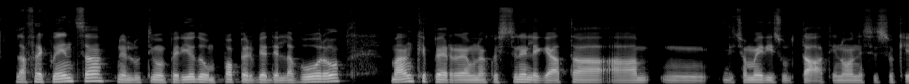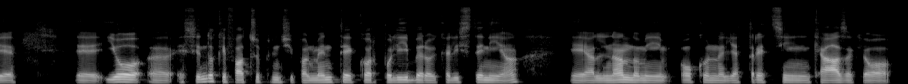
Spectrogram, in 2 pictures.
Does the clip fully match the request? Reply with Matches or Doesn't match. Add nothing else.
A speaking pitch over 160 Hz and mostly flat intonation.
Doesn't match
